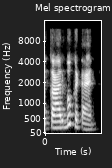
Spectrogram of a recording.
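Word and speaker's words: carbocation: अब क्लियर हो गया, प्रोनाउंसिएशन आ जाएगा कार्बोकटायन।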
